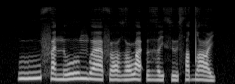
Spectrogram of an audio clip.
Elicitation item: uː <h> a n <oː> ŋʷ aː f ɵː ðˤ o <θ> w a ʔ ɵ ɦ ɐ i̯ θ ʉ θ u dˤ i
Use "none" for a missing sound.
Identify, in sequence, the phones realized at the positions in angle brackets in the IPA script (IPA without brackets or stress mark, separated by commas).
f, oː, none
